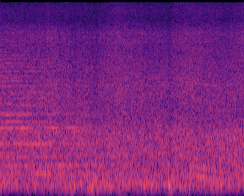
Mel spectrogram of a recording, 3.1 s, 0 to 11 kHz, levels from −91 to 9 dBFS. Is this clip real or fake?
real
